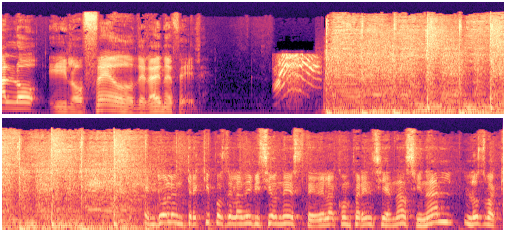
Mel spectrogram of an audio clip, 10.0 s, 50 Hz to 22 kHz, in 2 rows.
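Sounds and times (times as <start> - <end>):
speech: 0.0 - 2.1, 6.4 - 10.0
black cat meowing in an American football stadium: 2.7 - 3.3
loud thumping music with a steady beat: 3.2 - 10.0.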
